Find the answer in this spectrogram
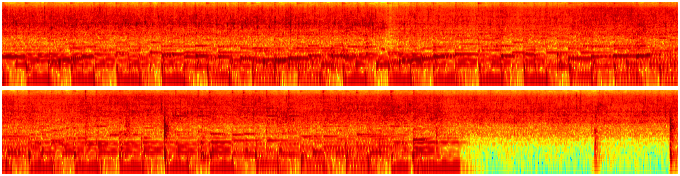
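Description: Chicken pieces sizzling in hot oil in a nonstick frying pan, stirred and turned with a wooden spoon, with a sharp knock of the spoon against the pan about ten seconds in. Low background music with a steady beat plays underneath and stops about two and a half seconds before the end.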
